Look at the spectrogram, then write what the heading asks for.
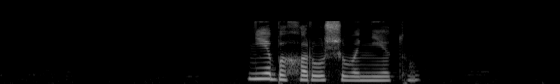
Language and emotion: Russian, sad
